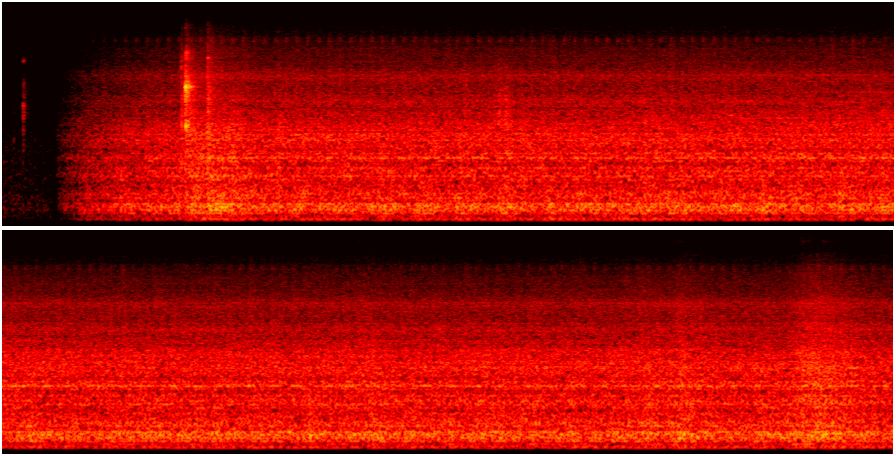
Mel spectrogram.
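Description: A cutting tool scrapes against spinning metal.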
